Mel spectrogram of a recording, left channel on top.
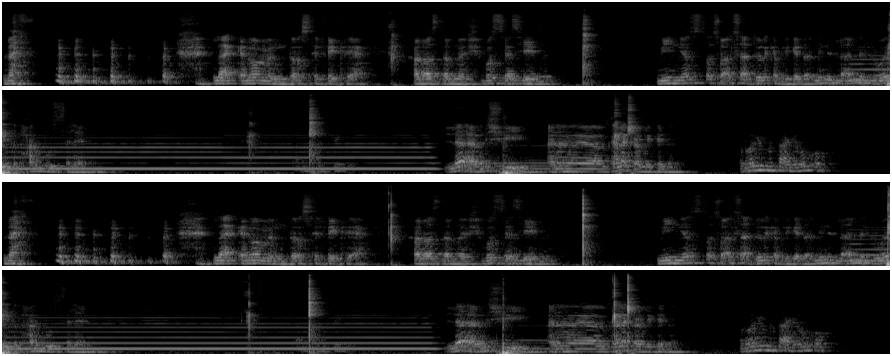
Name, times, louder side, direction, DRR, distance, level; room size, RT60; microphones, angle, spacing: voice 1, 0.0-1.3 1.6-3.7 4.1-5.4 6.5-9.9 13.3-15.6, equal, 85° left, 1 dB, 0.7 m, -40 dB
sound 1, 2.7-16.4, right 4 dB, 75° right, 0.3 m, -42 dB
voice 2, 5.0-5.5 11.8-12.3 13.7-14.5 16.2-17.1, left 1 dB, 20° left, -1 dB, 0.6 m, -46 dB
Wind instrument woodwind instrument, 8.3-13.3, equal, 25° right, 0.7 m, -43 dB
2.4 x 2.0 x 2.6 m, 0.43 s
head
